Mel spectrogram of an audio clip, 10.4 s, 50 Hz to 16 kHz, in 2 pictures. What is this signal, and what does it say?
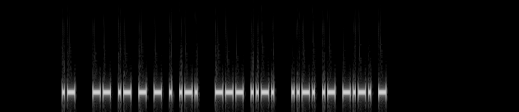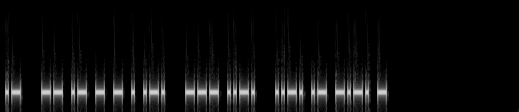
Morse code, heard as a keyed tone, about 49 wpm, 700 Hz. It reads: A MATTER OF FACT A MATTER OF FACT
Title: Speed-Racing - Sets of 4 Words 40wpm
